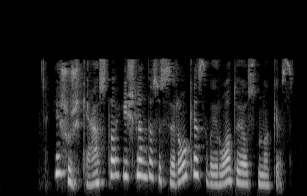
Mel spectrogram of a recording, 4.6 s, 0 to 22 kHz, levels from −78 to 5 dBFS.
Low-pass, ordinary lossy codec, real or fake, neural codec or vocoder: 7.2 kHz; MP3, 32 kbps; fake; vocoder, 44.1 kHz, 128 mel bands every 512 samples, BigVGAN v2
